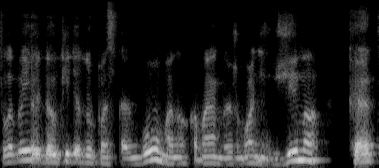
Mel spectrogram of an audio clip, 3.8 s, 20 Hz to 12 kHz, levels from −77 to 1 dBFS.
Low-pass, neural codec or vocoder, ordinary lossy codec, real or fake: 10.8 kHz; autoencoder, 48 kHz, 32 numbers a frame, DAC-VAE, trained on Japanese speech; Opus, 16 kbps; fake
